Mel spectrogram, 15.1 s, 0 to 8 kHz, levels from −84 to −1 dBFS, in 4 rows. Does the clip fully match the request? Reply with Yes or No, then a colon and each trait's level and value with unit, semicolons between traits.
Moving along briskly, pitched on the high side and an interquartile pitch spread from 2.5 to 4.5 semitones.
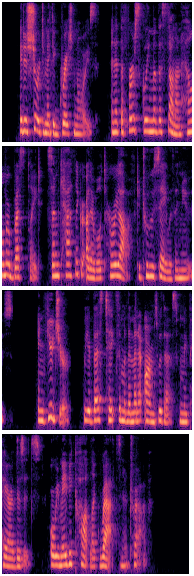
Yes: fast, 245 wpm; high, 205 Hz; average, 3.3 semitones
